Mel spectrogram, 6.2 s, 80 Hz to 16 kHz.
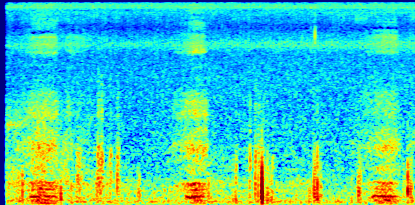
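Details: Person waking from sleep while snoring and laughing, with others snoring along; three rough, low snoring breaths about every 2.5 seconds with faint clicks and room noise; ordinary snoring.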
